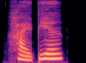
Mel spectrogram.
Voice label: "海边", Chinese

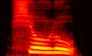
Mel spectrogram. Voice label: "修路", Chinese

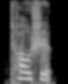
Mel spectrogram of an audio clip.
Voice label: "超市", Chinese

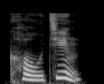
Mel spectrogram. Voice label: "口径", Chinese

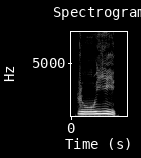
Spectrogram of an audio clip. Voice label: "如意", Chinese

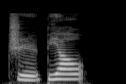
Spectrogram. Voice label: "指标", Chinese

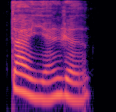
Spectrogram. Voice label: "代言人", Chinese

